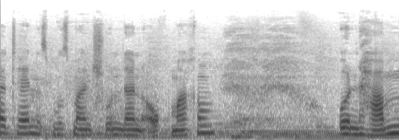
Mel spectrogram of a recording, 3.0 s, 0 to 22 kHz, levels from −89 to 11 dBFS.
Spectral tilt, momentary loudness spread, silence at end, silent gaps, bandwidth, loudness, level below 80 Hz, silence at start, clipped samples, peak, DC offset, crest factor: -6.5 dB/octave; 8 LU; 0 s; none; 13 kHz; -22 LUFS; -42 dBFS; 0 s; under 0.1%; -4 dBFS; under 0.1%; 16 dB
